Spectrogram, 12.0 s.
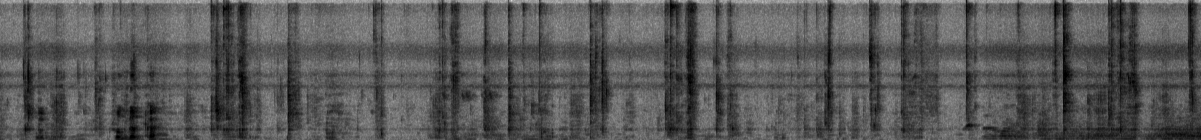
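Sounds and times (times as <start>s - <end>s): people chewing with mouth clicks: 0.0s - 12.0s.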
